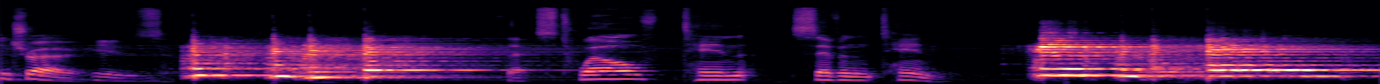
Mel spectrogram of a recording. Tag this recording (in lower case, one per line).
slide guitar
guitar
tapping (guitar technique)
musical instrument
speech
